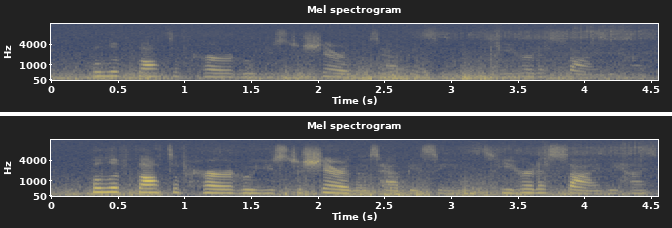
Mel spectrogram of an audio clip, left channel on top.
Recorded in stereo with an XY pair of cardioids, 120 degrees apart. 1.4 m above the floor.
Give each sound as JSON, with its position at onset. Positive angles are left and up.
{"t": 0.3, "sound": "a woman speaking", "azimuth_deg": -60}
